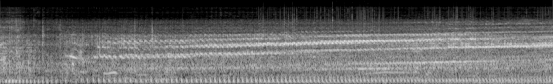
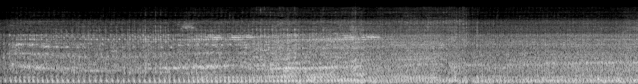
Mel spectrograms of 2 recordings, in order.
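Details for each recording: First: Hero Splendor Pro motorcycle, before repair, noisy when pulling in gear: the engine revs up with a rising whine over a fast rattle that tracks speed, from a worn primary drive gear, which was then replaced. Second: Hero Splendor Pro after replacing the gear primary drive (GPD), which had caused a harsh engine noise when riding in gear: quick, steady single-cylinder idle beat with no rattle or clatter; normal idle.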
